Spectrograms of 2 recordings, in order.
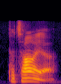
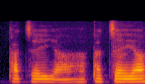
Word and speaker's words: Pattaya: been to pattaya and i've never ever said pattaya it's patty uh for anyone who knows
